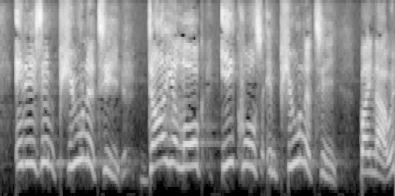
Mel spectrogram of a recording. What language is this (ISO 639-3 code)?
eng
